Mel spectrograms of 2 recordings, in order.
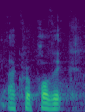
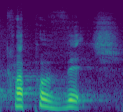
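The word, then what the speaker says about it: Akrapovič: we'll be putting on the sexy acropolis if as i pronounce it acropolic link pipes a crap of it i've just i've just been corrected it's a krapovic right so we'll what we'll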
